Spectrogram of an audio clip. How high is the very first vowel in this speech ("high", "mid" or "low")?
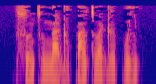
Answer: high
